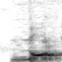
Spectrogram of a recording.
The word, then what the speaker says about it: NOR: These two are called universal gates, NAND gate and NOR gate. It is pronounced as NAND and NOR.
